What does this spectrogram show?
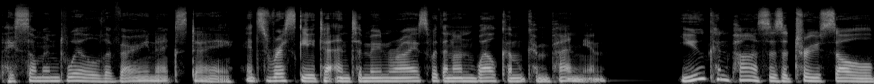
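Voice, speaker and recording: A woman voicing a solemn, ominous narrator of a dark fantasy video game, with measured, dramatic storytelling. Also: deep voice, gravelly, dry recording, studio quality, exaggerated voice. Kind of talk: scripted second-person fantasy game narration.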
